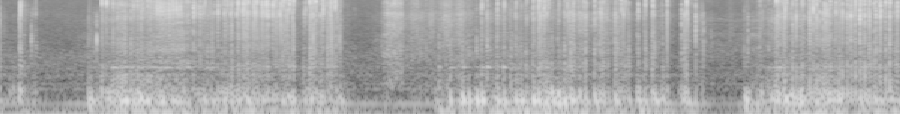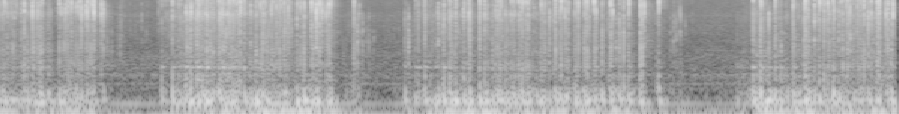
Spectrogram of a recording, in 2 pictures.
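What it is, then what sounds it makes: Rubber spiky balance cushion. Long nails scratch rapidly and hard across the small nubs of a large blue, hollow, air-filled inflatable rubber/PVC balance cushion. The result is a dense, rumbling scraping that sits mostly in the low end with a hollow resonance, coming in bursts separated by brief quieter pauses.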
